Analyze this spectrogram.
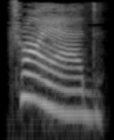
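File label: "triad", English; {‘traıæd}; (Ουσιαστικό)● τριάς● τριάδα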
